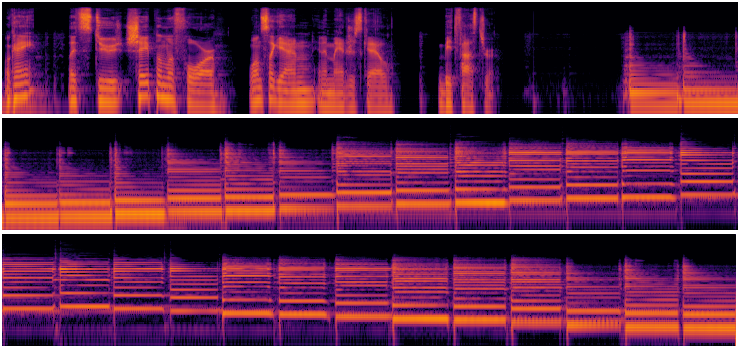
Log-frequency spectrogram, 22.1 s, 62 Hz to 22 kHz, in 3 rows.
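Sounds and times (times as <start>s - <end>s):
electric guitar playing a scale: 5.6s - 22.0s.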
